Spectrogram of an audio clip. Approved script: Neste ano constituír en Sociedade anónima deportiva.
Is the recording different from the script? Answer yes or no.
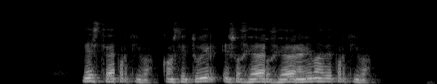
yes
